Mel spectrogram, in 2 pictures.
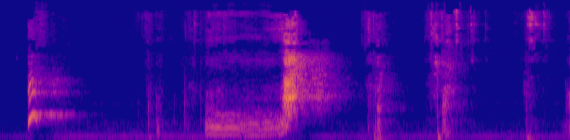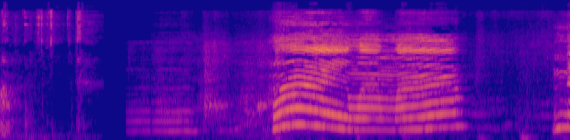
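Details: Dog indoors giving a short yelp, then a rising whine, then a long, wavering, howl-like cry lasting about two seconds, with a person speaking between the calls.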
